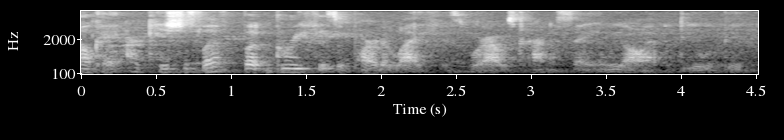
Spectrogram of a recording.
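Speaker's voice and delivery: barely audible, soft, hushed whisper. Talking about grief so the kids will not hear, whispering. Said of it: "Why are you whispering?".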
